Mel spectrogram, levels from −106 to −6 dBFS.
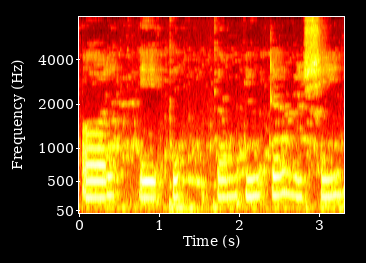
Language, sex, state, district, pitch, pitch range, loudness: Hindi, female, Bihar, Katihar, 265 Hz, 250-285 Hz, -15 LUFS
